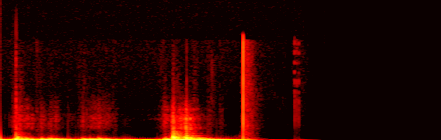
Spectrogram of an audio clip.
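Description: Sound effect made from a candle-flame recording and processed into a dense bass texture: a heavy low rumble under irregular crackling pulses, which stops with a click about a second and a quarter in.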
